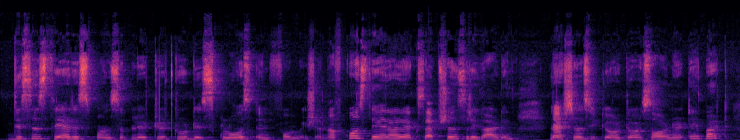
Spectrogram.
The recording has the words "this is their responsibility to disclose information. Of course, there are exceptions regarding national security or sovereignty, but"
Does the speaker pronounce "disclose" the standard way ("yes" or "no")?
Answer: yes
